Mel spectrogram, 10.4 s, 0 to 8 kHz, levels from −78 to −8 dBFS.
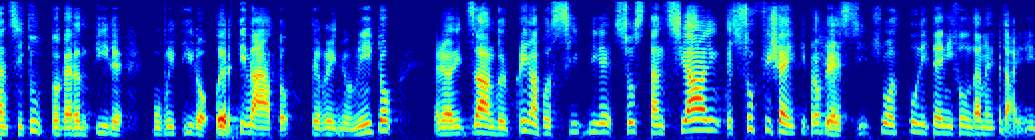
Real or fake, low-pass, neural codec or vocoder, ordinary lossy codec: fake; none; codec, 16 kHz, 1 kbps, FunCodec, trained on Chinese and English, 50 frames a second; none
